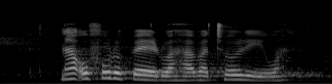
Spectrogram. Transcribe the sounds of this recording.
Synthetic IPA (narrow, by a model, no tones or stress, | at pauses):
naʔufuɺuɸɛɺwaɦaβatʰoɺiːwa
